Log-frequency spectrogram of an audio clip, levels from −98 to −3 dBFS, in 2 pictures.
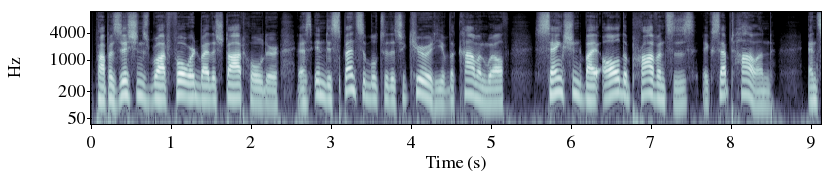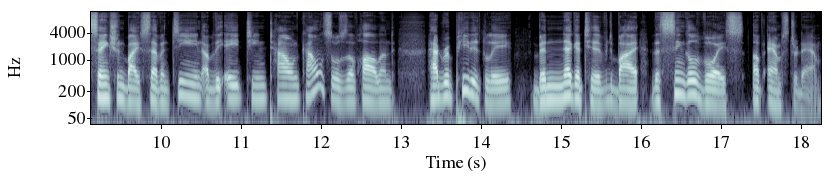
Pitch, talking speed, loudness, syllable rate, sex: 130 Hz, 140 wpm, -21 LUFS, 4.9 syllables/s, male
